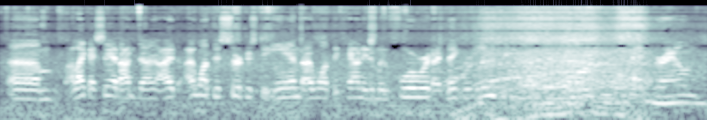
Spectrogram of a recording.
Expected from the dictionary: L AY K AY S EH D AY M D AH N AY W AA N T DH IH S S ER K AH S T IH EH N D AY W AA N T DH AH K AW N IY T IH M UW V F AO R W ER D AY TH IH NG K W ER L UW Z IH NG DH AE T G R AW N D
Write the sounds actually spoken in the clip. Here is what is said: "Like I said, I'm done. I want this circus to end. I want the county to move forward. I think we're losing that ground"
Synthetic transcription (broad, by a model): L AY K AY S EH D AY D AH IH AY W AA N DH IH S S ER K AH S T IH EH N D AY W AA N DH AH K AW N IY T IH M UW V F AO R W ER D AY TH IH NG K W ER L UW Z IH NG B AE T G R AW N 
